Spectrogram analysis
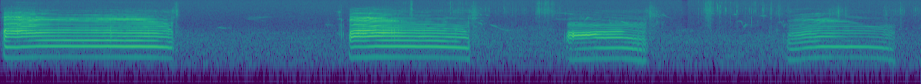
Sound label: cat meows sounds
